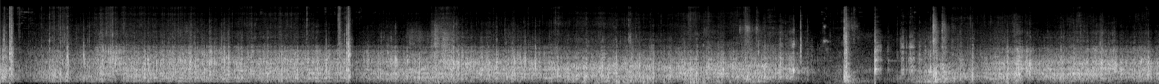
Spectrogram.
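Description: Skateboard wheels roll and rumble loudly over rough concrete.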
